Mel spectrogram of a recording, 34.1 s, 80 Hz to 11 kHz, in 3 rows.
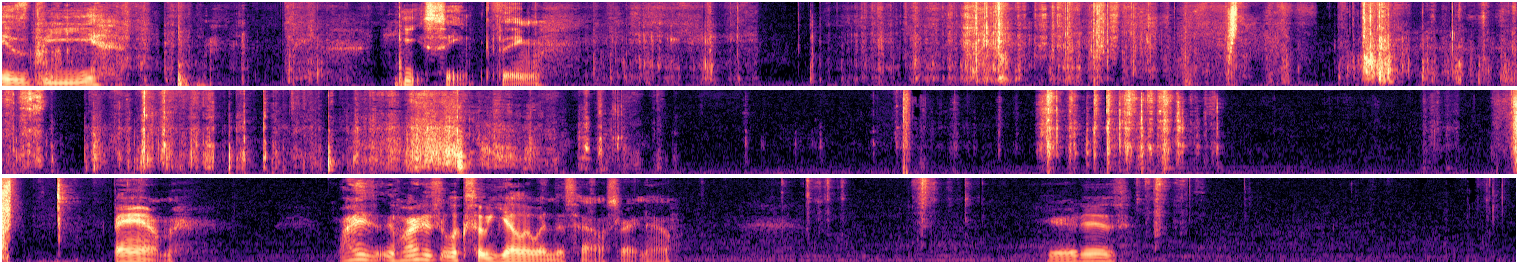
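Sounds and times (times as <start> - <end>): packaging crinkling and tearing: 4.5 - 16.1.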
